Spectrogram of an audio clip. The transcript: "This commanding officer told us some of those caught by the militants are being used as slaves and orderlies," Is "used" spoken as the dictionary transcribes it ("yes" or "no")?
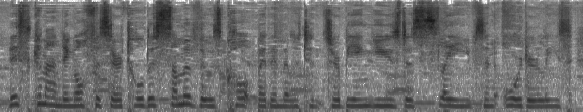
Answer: yes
